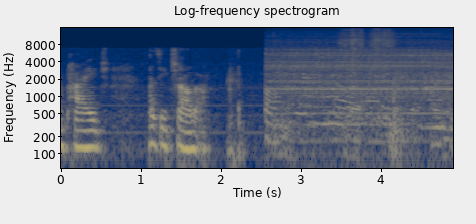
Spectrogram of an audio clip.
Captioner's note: machine noises and general chatter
